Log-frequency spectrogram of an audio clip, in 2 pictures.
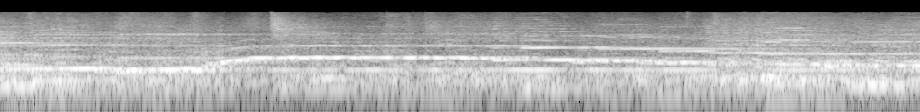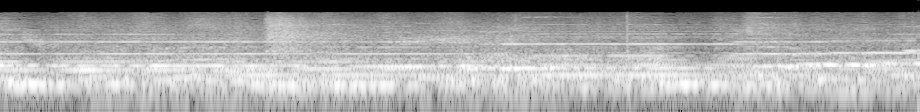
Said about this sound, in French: Des fois, elle joue des morceaux spécialement composés pour la scie musicale.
